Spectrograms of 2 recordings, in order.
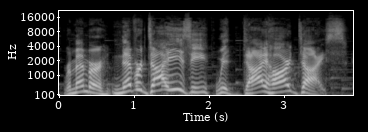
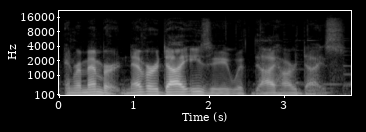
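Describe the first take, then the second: First: It is delivered in a theatrical, acted way. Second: It is delivered plainly, with little acting.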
